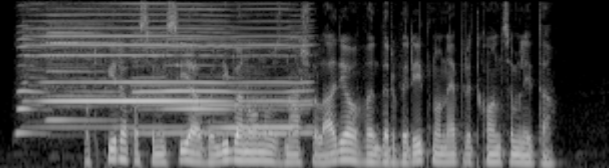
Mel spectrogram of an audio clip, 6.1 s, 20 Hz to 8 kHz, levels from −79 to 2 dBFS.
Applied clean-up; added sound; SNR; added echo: none; Harmonica; -2 dB; none.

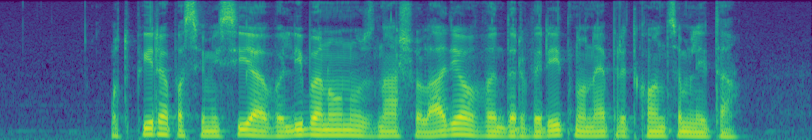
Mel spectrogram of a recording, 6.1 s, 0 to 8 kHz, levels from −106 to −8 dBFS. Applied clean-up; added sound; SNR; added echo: none; none; none; none.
